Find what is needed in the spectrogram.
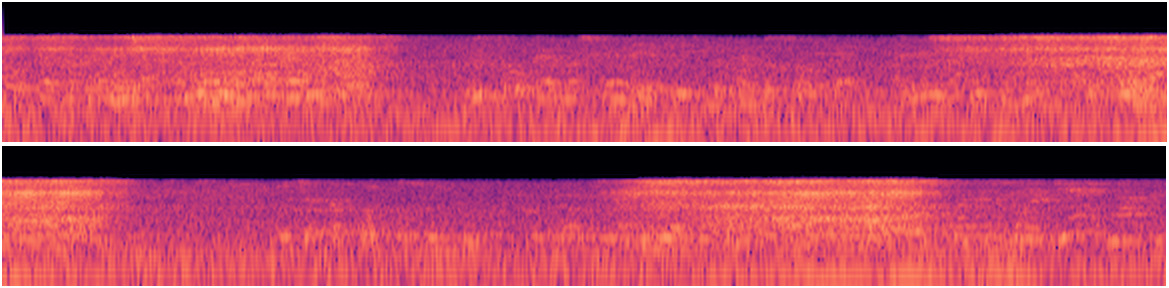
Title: girlfriend snoring HARD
